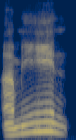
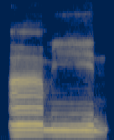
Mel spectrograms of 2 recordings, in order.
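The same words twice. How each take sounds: First: The first vowel is short, the second long. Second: Both the first and second vowels are long. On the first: It means a trustworthy person. The speaker calls it wrong. "A-nya pendek, min-nya panjang" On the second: It asks God to answer the prayer. The speaker calls it right. "A-nya panjang, min-nya panjang"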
